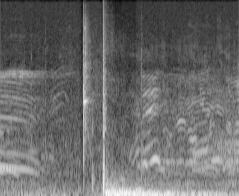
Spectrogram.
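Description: A baseball smacks into a catcher's mitt.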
